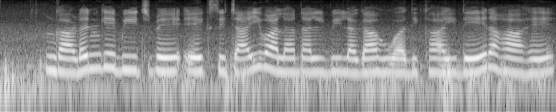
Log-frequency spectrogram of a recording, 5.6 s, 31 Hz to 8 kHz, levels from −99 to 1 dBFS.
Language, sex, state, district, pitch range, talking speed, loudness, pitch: Hindi, male, Rajasthan, Jaipur, 220-240 Hz, 160 wpm, -13 LUFS, 225 Hz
